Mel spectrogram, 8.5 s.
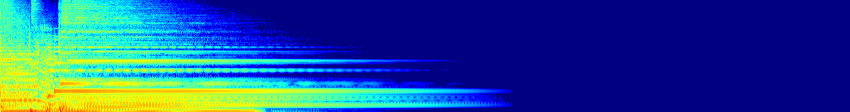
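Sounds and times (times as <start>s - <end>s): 
funky rock music: 0.0s - 3.4s.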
